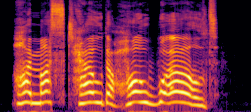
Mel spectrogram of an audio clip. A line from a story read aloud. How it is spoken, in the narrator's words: Septimus cried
